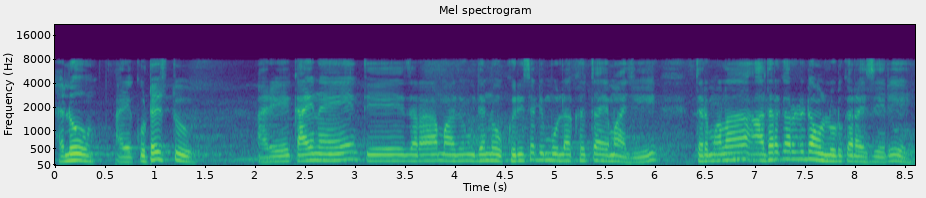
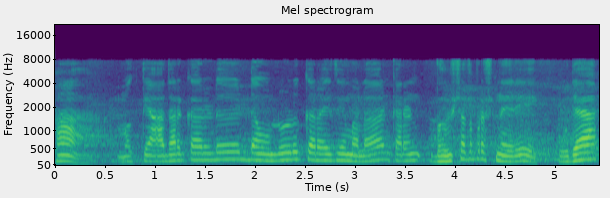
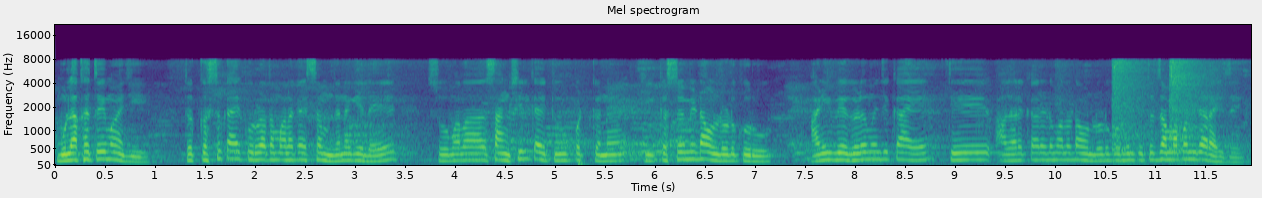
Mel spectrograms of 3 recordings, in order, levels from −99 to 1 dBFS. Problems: constant background noise, background conversations at intervals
